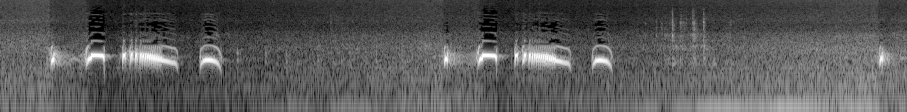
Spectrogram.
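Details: Cooing of a spotted dove, used to provoke captive birds to respond: two phrases of short rising notes, a drawn-out coo and a dropping final note, with low background noise between and a final note starting.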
